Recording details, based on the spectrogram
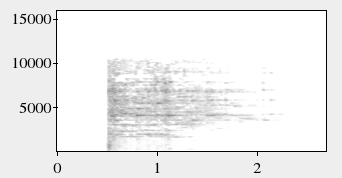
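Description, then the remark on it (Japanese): A ceramic plate smashes with a sudden loud crash, followed by bright, ringing shards scattering and tinkling for over a second before stopping abruptly. No one speaks. “これでお皿割ったの5枚目ですよ。”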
